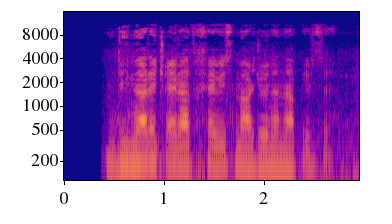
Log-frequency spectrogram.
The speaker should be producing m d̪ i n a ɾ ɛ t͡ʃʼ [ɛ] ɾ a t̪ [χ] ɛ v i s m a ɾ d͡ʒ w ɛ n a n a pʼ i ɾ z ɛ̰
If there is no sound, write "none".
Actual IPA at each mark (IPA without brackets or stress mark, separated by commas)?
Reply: ɛ, χ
